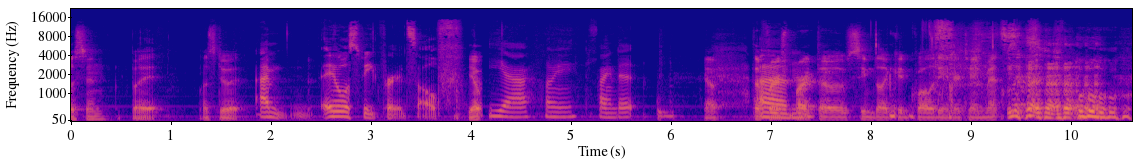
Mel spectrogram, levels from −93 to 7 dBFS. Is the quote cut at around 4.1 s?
yes; 2 cuts; at 4.1 s, 6.3 s

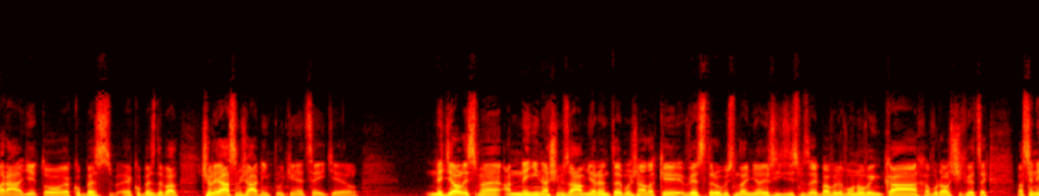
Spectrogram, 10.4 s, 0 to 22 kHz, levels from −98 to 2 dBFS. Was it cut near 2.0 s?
no; 0 cuts

